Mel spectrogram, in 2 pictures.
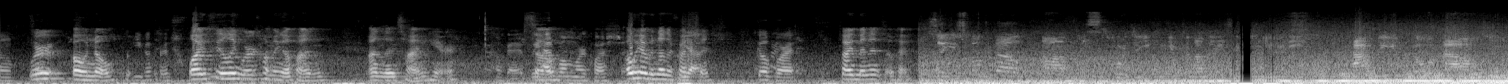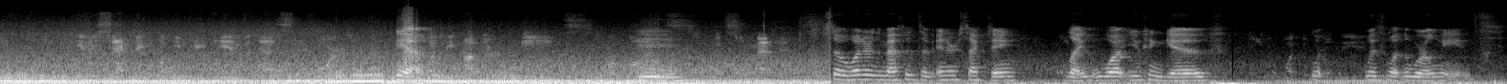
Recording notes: Record themselves while presenting live to an audience of people from their locale (the Midwest). They also respond in real time to questions from their curious audience. This was recorded outside near a busy road. We did the best we could to minimize noise interference but the audio is harsher than our other content.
